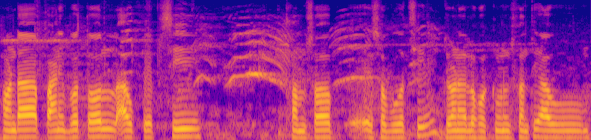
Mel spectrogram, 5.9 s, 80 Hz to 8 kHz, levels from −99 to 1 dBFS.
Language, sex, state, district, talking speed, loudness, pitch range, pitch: Odia, male, Odisha, Malkangiri, 130 wpm, -18 LUFS, 140-155 Hz, 145 Hz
